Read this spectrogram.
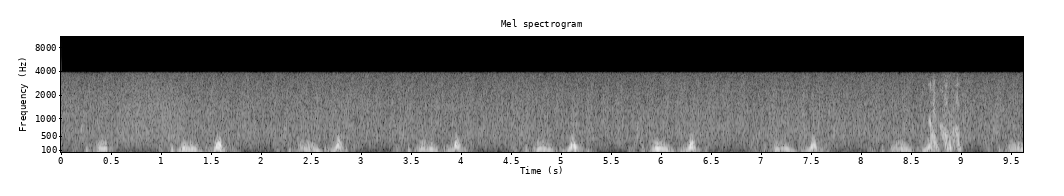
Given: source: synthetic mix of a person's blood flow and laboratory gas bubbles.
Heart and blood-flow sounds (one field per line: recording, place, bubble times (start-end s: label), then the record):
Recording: Doppler ultrasound of blood flow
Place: precordium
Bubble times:
8.67-9.03 s: bubbles
From the record:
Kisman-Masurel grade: 113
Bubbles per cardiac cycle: 1 to 2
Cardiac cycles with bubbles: 1 to 10%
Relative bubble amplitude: loud (0.450 to 0.775)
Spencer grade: 1 (occasional bubble signal discernible with the cardiac motion signal, with majority of cardiac periods free of bubbles)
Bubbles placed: anywhere in the cardiac cycle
